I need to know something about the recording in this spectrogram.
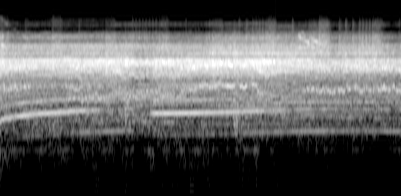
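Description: Tyres screech while a car drifts.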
